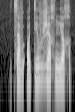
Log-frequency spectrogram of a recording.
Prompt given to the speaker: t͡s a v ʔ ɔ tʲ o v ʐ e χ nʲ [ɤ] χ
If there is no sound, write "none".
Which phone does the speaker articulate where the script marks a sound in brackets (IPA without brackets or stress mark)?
ɤ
